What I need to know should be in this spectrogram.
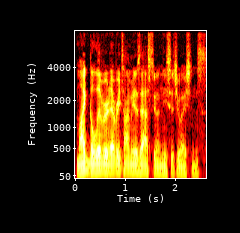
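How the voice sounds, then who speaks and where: A man hosting a live watch-along podcast, giving chatty, excited commentary and talking to his listeners. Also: fairly low pitch, quick pace. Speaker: podcast host.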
